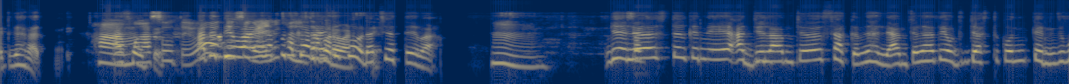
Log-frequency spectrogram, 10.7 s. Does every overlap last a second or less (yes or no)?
no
